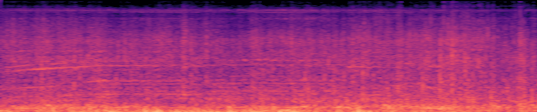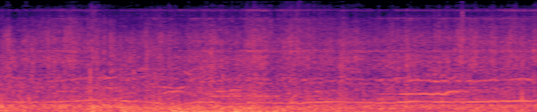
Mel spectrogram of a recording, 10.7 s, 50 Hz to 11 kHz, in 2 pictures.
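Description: Gotway MSX 100V electric unicycle's hub motor whining under load on a steep dirt climb, over a constant low rumble. The whine is thin and high at first, then gives way about halfway to a lower, wavering whine.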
